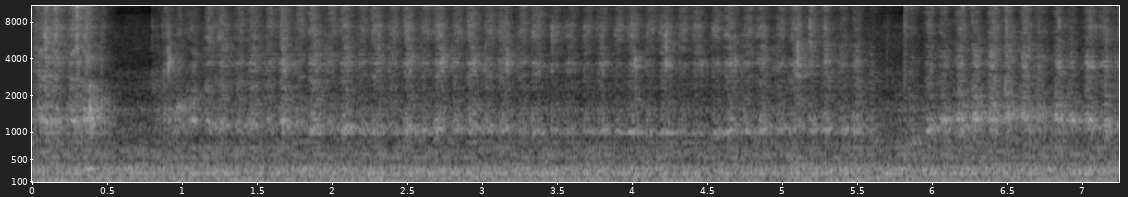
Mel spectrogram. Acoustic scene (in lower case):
restroom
